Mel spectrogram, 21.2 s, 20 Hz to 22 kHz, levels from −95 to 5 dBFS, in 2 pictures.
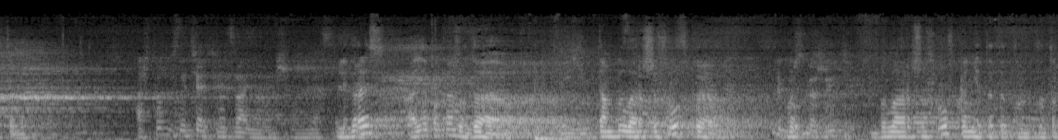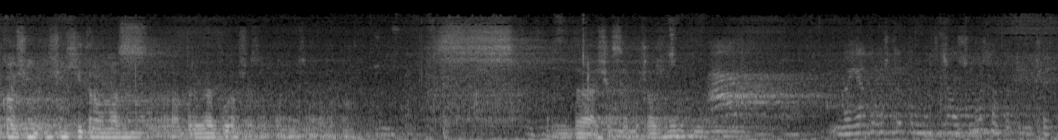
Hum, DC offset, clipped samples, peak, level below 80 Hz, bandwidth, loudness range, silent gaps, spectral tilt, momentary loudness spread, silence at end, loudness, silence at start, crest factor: none; under 0.1%; under 0.1%; -8 dBFS; -46 dBFS; 14.5 kHz; 14 LU; none; -6.5 dB/octave; 19 LU; 0 s; -29 LUFS; 0 s; 22 dB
